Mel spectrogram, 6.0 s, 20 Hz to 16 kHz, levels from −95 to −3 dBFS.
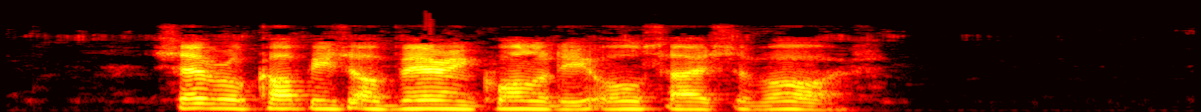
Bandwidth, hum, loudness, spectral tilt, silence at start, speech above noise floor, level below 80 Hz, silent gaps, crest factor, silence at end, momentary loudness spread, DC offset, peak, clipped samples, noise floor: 7 kHz; none; -21 LUFS; -6 dB/octave; 0.8 s; 63 dB; -66 dBFS; none; 22 dB; 1.75 s; 11 LU; under 0.1%; -2 dBFS; under 0.1%; -85 dBFS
